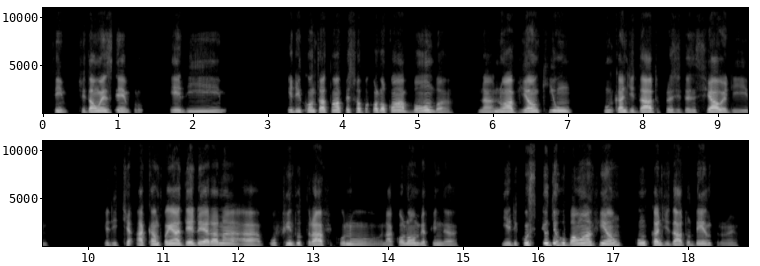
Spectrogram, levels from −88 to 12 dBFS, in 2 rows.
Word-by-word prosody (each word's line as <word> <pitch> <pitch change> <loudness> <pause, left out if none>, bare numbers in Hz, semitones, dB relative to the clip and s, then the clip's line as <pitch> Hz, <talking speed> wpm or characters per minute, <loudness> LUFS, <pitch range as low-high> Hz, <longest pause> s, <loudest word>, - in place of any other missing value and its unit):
assim, 120 -4 -4 0.2
te 140 - -14
dar 140 0 +3
um 145 +1 +5
exemplo, 120 -4 -3 0.3
ele 125 -1 -6 0.8
ele 130 +3 -4
contratou 155 +3 +1
uma 180 - +5
pessoa 180 0 -4
para 170 -1 -18
colocar 165 -1 0
uma 170 -1 +3
bomba 120 - -2 0.3
na 115 0 -7
no 125 +1 -1
avião 130 +4 +2
que 150 +2 -4
um 145 -3 +3 0.4
um 125 - -9
candidato 140 -2 +1
presidencial 120 +4 +1
ele 105 -3 -12 0.8
ele 115 0 -13
tinha 165 +10 -6
a 130 - +3
campanha 155 +3 +4
dele 145 +4 +3
era 170 +1 +5
na 130 -9 -3
a - - -14
o 125 - -10
fim 145 +4 -1
do 170 +4 -2
tráfico 140 +1 0
no 120 -5 -5
na 110 0 -9
Colômbia, 150 -2 -1
o - - -32
fim 120 -2 -9
da 110 -1 -11 0.6
e 125 - -8
ele 135 +3 -7
conseguiu 175 +3 +4
derrubar 175 -3 +2
um 175 +2 +5
avião 170 0 +2 0.2
com 170 - +2
o 175 - +1
candidato 155 +1 0
dentro, 145 - -5
né. 110 +2 -21
140 Hz, 165 wpm, -25 LUFS, 120-155 Hz, 0.8 s, um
